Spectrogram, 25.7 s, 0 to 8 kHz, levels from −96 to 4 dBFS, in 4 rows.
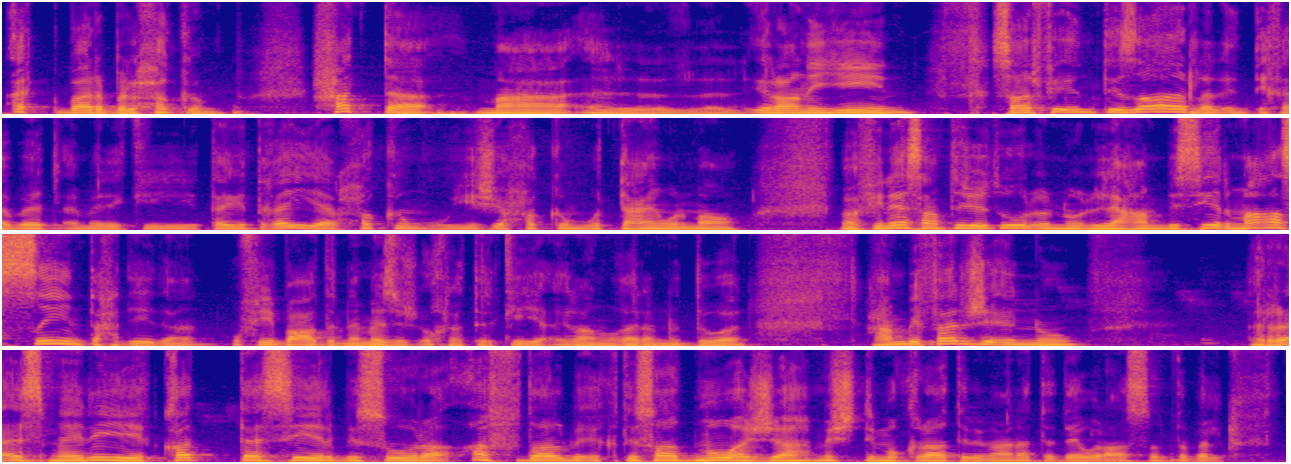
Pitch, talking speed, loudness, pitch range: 130 Hz, 130 wpm, -21 LUFS, 115-155 Hz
